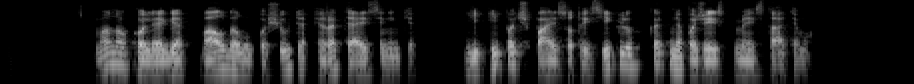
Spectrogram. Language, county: Lithuanian, Kaunas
